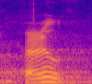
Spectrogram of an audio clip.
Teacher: U di sini, ya, makhrajnya min wasatil halqi, dari tengah tenggorokan.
